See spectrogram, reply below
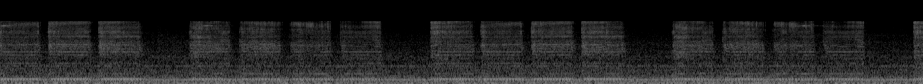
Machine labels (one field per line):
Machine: slide rail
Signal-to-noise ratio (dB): -6 dB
